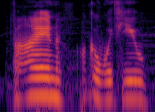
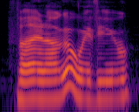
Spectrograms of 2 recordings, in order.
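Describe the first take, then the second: First: It is said in an annoyed tone. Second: It is said in a tone without annoyance. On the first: The speaker is reluctant to go. The speaker calls it wrong. "he sounded annoyed the way I read it" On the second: The speaker is willing to go. The speaker calls it right. "the look on his face was like"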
